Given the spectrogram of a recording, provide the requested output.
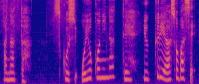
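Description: A woman voicing a gentle young mistress of an old house, giving refined, caring instructions in old-fashioned speech. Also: high voice, measured pace, no room sound, voice pushed up.

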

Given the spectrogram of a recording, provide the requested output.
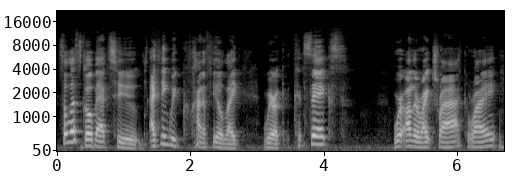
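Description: A man's voice: a little high, very animated, measured pace, fairly bright tone. A man giving casual commentary, thinking aloud in a rambling way as he goes. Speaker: vlogger checking a program.

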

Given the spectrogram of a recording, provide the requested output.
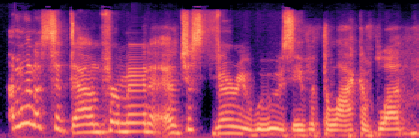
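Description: A woman voicing a badly wounded, woozy undead comrade, halting, deadpan and meekly agreeable, in a tabletop role-play. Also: lowish voice, voice pushed up.

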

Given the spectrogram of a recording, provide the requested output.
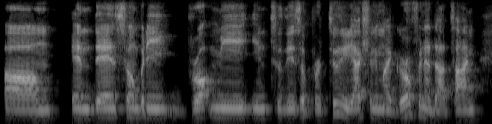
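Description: On a casual podcast interview, a financial coach from Colombia in his twenties shares his story in English, his Colombian Spanish accent clear. He's earnest and frequently repeats words when restarting. He speaks briskly in a steady, mid-range, fairly bright voice, and the sound is lo-fi.

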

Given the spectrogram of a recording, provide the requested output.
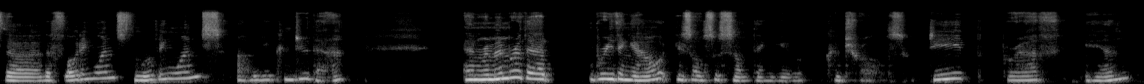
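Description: Slow, soft-spoken woman guiding breathing. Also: mid-range voice, husky. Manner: slow, gentle, soothing instructions. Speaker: breathing instructor. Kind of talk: guided breathing exercise.

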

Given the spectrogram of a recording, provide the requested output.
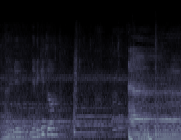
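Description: A young man with a Sundanese accent talks easily through an interview, often repeating himself. His voice sits a little low, and it echoes in the room with music playing underneath. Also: drawn-out words. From West Java, Indonesia. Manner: relaxed, repeats words, mixes in Sundanese slang. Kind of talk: casual interview chat.

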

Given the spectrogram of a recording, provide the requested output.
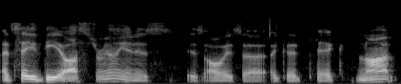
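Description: A man's voice: low voice, lively intonation, measured pace, a bit bright, no room sound, muffled recording. A young man in a casual podcast chat, hesitant and offhand. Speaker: podcast co-host.

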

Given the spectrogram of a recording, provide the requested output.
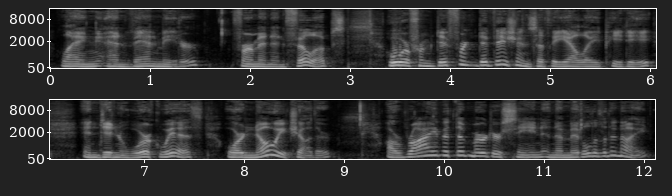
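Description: A presenter with a medium-pitched voice delivers scripted narration like a closing argument to a jury. The delivery is rhetorical and emphatic, leaning on pointed questions. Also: darkish tone.

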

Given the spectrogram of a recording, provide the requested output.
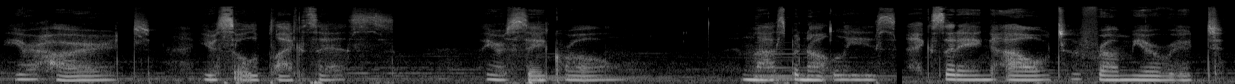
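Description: A woman guiding a meditation in a soft, breathy spa whisper, soothing and tender toward the listener. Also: medium pitch, monotone, extremely slow. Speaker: meditation guide. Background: music.

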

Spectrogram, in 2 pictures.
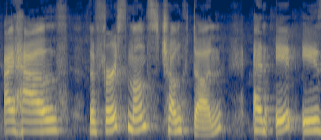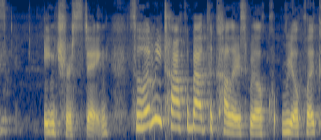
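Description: A stoned woman podcast host talking casually and frankly, rambling, swearing freely and losing her thread. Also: medium pitch.

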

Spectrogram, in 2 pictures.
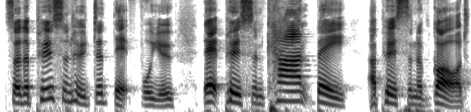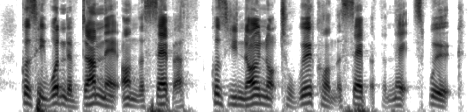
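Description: A woman's voice: mid-range voice, wildly swooping pitch, takes it slowly, mellow, heavily acted. A woman voicing a group of indignant male temple leaders who fire accusing questions as she retells a Bible story.

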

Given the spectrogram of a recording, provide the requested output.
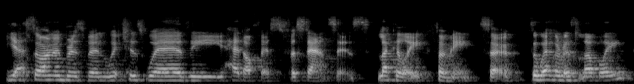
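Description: A woman's voice: mid-range voice, flat delivery, normal speed, pushed and bright, rough recording. A woman, chatting as a guest on a podcast interview and laughing between remarks. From Wales. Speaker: guest equine nutrition specialist.

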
